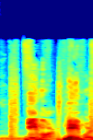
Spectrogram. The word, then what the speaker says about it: Namor: Namor.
